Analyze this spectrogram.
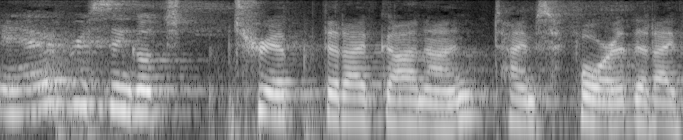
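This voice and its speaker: Noticeable background noise sits behind a woman's voice. She speaks at a medium pitch with lively intonation. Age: 60s. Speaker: underwater photographer. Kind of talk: tutorial. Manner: casual.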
